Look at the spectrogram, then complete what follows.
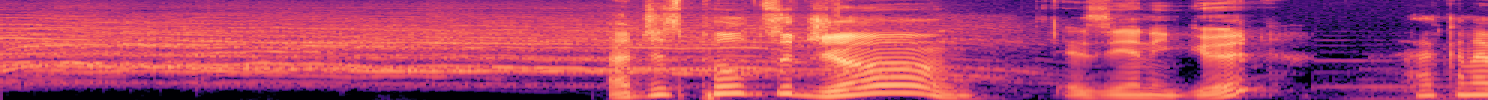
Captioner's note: cheer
